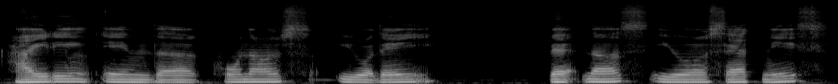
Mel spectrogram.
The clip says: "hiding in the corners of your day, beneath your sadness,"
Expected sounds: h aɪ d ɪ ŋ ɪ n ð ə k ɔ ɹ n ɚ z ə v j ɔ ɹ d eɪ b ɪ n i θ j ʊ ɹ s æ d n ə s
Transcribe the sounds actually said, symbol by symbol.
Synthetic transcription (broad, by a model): h aɪ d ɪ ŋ ɪ n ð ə k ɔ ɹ n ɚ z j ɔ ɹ d eɪ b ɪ n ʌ s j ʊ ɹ s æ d n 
